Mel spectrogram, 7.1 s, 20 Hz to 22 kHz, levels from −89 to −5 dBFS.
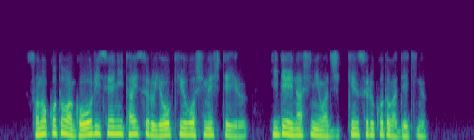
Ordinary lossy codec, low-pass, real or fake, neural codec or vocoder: Opus, 16 kbps; 5.4 kHz; real; none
